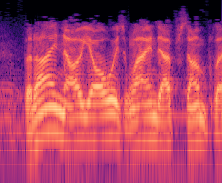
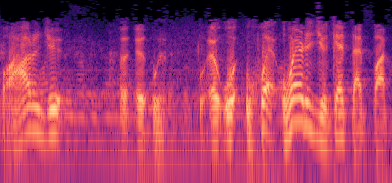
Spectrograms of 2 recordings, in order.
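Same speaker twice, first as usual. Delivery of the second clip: flustered stammer; 3 semitones higher than usual. Acted. Abner caught, panicked stammer.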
